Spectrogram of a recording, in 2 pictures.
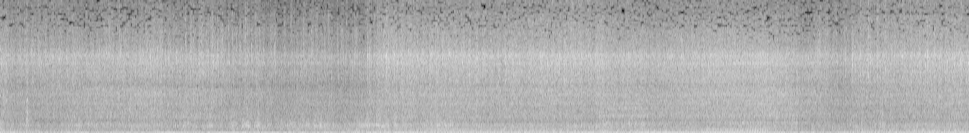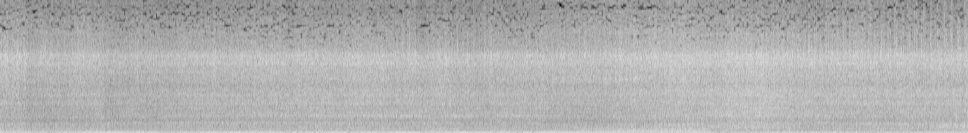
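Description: Homemade twin-engine car's exposed engine, with open intake trumpets and exhaust headers, running at low revs as the car drives slowly; a loud, deep, steady note that rises and falls a little with the throttle.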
